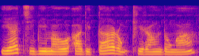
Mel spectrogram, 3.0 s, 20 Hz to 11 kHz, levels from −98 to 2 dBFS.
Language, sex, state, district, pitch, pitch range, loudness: Garo, male, Meghalaya, West Garo Hills, 155 Hz, 145-165 Hz, -17 LUFS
